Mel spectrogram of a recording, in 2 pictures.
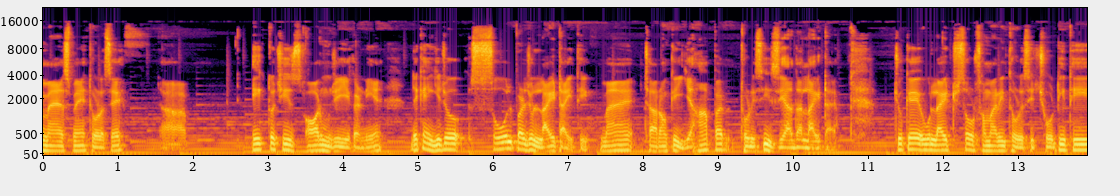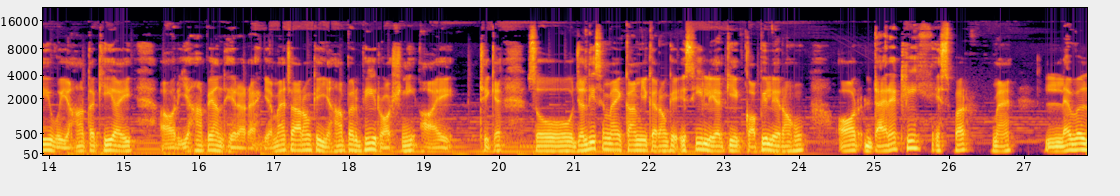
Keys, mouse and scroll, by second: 3.5 space, 4.0 click, 4.1 space, 4.5 click, 20.0 space, 22.2 ctrl+j, 24.8 ctrl+l, 27.3 click.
